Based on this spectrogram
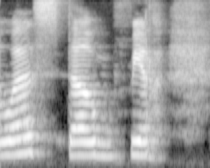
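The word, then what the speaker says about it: وَاسْتَغْفِرْ: Nah, di kata wastaghfir, go-nya jangan sampai memantul ya, karena go ini bukan huruf yang ketika sukun dipantulkan. Cara membacanya, keluarkan huruf go-nya dari tenggorokan bagian atas. Wastaghfir. Jadi insya Allah ketika membaca go di tenggorokan bagian atas sudah keluar dari tenggorokan, maka tidak akan terdengar pantulan.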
